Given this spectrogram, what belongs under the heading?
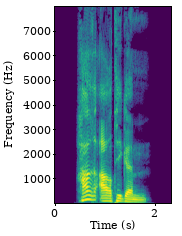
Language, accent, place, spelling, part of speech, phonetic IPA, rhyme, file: German, Germany, Berlin, haarartigem, adjective, [ˈhaːɐ̯ˌʔaːɐ̯tɪɡəm], -aːɐ̯ʔaːɐ̯tɪɡəm, De-haarartigem.ogg
- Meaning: strong dative masculine/neuter singular of haarartig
